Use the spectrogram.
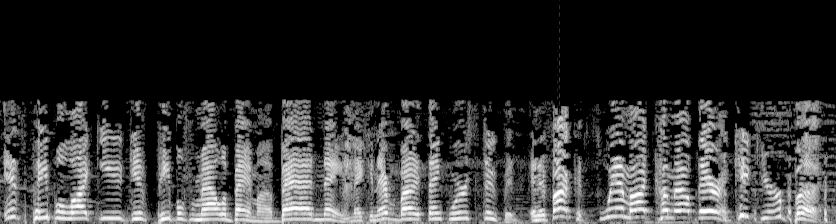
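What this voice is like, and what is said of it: Convincing put-on regional accent. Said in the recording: “that accent is just a little bit too good. It just comes far too easily.”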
